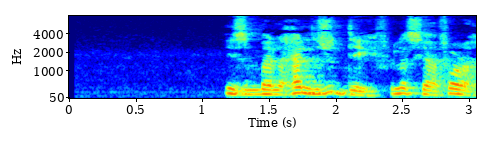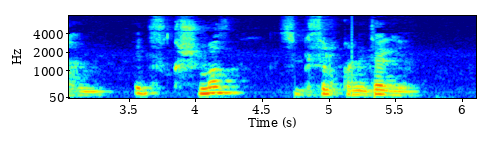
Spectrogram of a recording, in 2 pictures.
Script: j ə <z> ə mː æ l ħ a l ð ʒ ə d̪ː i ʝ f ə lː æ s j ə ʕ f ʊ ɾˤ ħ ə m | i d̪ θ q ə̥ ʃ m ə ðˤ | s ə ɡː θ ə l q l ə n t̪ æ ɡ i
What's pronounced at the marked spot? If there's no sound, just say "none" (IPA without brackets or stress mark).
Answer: z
